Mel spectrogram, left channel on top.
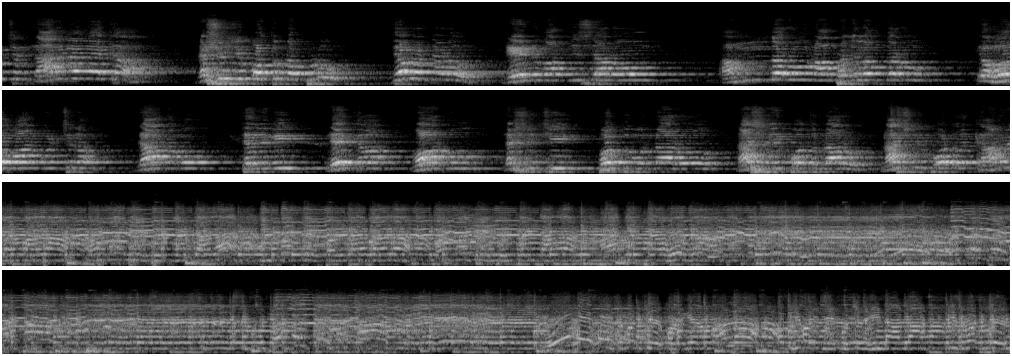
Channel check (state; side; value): different; both; correlation 0.00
